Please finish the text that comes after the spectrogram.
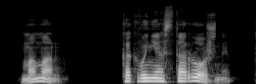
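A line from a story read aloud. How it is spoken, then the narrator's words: Reproachful, almost stern. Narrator (Russian): с упреком почти строго произнесла Марья Николаевна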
